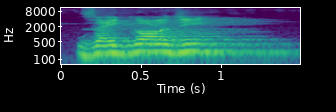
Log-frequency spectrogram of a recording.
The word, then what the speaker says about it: psychology: So, look at the word psychology. So, here also P is or per sound, P is silent.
